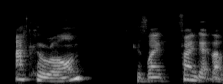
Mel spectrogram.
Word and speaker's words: Acheron: final season of the walking dead episode 1 acheron because i found out that was how you pronounce it it's greek it actually relates to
